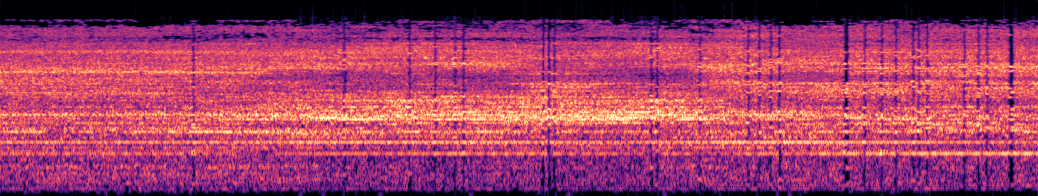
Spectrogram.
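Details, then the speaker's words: Small band saw after fitting a newly made gearbox, function test: steady high-pitched whir at constant tone, no knocking or grinding; saw and gearbox run smooth and sound good. "I bolted it to the saw and did a function test, and the saw runs and sounds good, so we're going to call it done."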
